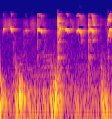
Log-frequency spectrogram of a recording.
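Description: Marker squeaking on a whiteboard as words are written: a quick run of short, high-pitched squeaks, one with each pen stroke.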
